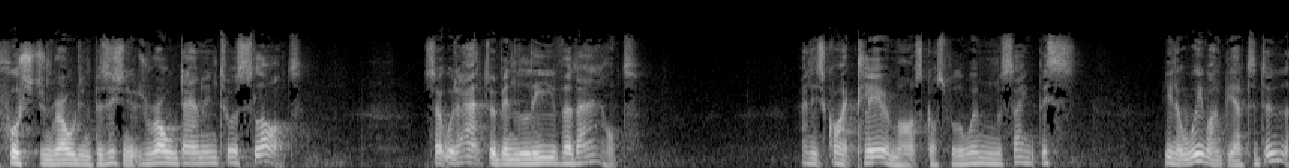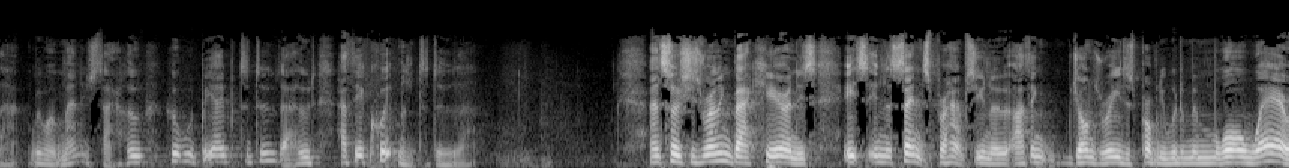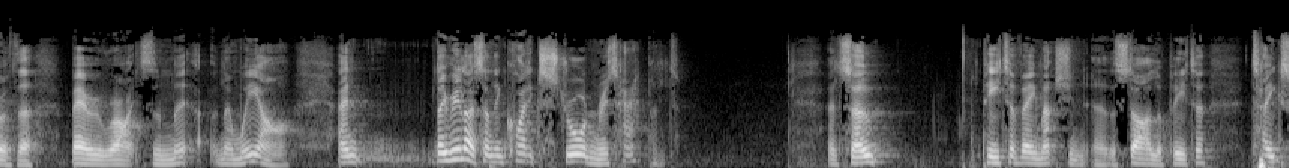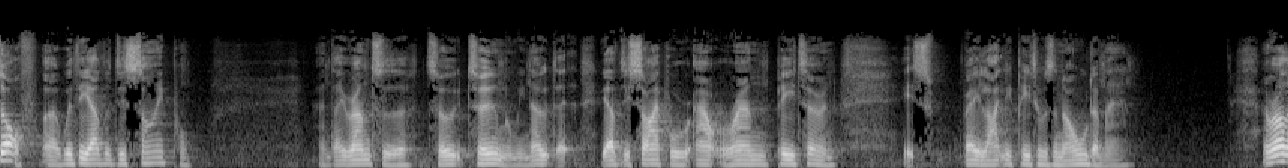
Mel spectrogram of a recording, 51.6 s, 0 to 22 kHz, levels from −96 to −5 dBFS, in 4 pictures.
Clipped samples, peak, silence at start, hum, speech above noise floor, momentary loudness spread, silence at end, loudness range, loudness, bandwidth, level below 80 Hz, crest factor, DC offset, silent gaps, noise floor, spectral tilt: under 0.1%; -4 dBFS; 0 s; none; 47 dB; 19 LU; 0 s; 9 LU; -27 LUFS; 10.5 kHz; -48 dBFS; 22 dB; under 0.1%; none; -73 dBFS; -4.5 dB/octave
